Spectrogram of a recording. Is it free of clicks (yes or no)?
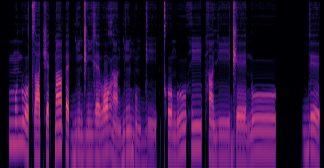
yes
